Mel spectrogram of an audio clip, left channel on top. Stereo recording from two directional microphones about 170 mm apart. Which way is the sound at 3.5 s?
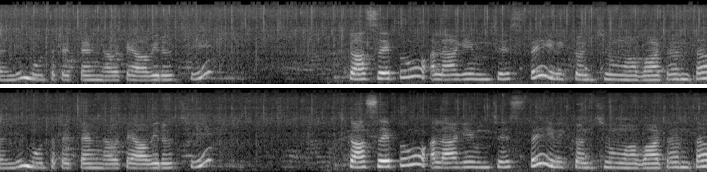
5° left (ahead or behind).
